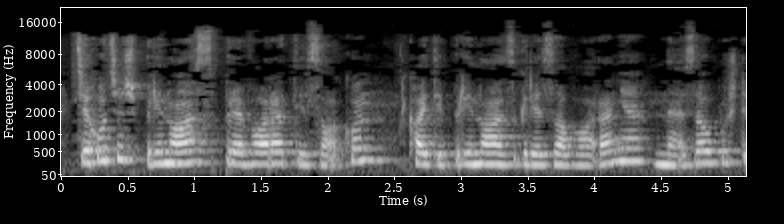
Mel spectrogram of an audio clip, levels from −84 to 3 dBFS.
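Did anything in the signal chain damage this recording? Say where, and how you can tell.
Yes. The damage likely happened at the codec stage, where WMA compression at a low rate, consistent with about 48 kbps, was applied across the whole speech clip. Its long transform blocks smear quantisation noise into a ringing, washy hiss that breathes with the signal, and nothing remains above 16.5 kHz.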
